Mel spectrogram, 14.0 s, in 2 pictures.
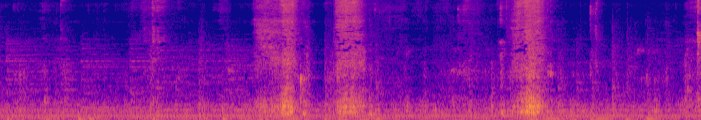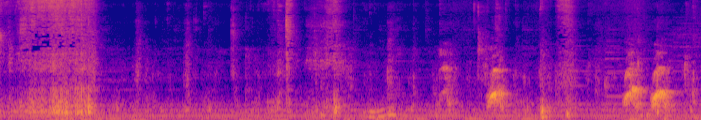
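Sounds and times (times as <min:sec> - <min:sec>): people slurping noodles: 0:02.5 - 0:03.8, 0:04.6 - 0:05.6, 0:07.0 - 0:08.1, 0:09.6 - 0:11.1.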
